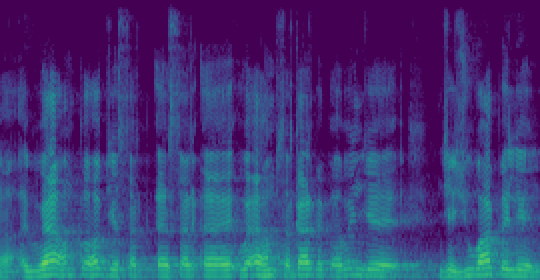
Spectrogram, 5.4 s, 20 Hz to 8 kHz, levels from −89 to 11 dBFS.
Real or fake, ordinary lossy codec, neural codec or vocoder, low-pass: real; none; none; none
